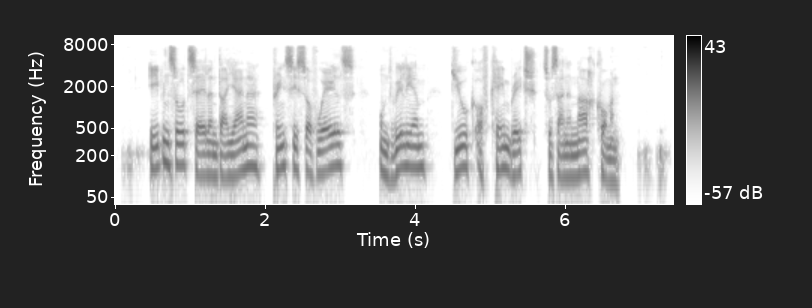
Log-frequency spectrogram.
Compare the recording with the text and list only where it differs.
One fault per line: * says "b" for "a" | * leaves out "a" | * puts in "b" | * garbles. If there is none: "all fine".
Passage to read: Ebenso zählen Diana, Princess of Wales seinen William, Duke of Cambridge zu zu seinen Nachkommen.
* says "und" for "seinen"
* leaves out "zu"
